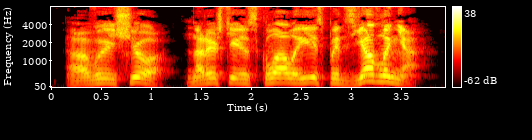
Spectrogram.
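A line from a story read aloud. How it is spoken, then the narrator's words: Angry grumble. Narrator (Ukrainian): сердито буркнув Гаррі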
